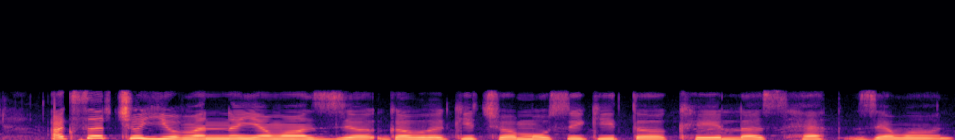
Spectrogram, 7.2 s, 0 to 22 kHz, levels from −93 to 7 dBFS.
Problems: background sounds at intervals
